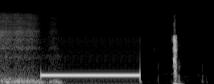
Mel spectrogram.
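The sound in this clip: A single steady telephone tone sounds while a call is being placed. It holds one even pitch for about a second, then stops, and a brief click follows.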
